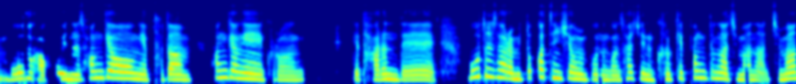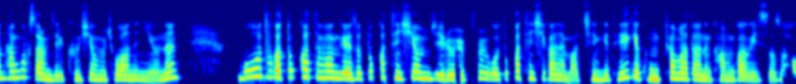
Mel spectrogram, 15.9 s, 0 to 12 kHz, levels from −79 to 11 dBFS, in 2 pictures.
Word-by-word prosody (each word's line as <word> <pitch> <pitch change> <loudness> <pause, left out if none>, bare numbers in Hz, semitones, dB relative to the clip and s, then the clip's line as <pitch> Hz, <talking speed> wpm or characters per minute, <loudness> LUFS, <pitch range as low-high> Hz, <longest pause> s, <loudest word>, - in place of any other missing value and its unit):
모두 225 +4 -1
갖고 210 +2 0
있는 205 -1 +2
성경의 255 -3 +3
부담 200 0 +1 0.2
환경에 255 -7 +2
그런 180 +1 -5 0.5
게 - - -3
다른데 195 -3 0 0.3
모든 320 +4 0
사람이 245 -7 +3
똑같은 280 -1 +1
시험을 230 -4 +1
보는 200 -2 -3
건 185 -1 -2
사실은 225 -3 -2
그렇게 215 +3 -4
평등하지만은 225 -8 -2
않지만 235 +9 0
한국 275 +2 -1
사람들이 195 -6 0
그 195 +1 -6
시험을 190 -1 -2
좋아하는 195 -1 -1
이유는 200 - -1 0.6
모두가 285 +2 +4
똑같은 285 -1 +1
환경에서 235 -3 +3
똑같은 270 0 -2
시험지를 225 -5 +2 0.2
풀고 230 -4 0
똑같은 250 +1 -1
시간에 220 -4 -1
마치는 180 +3 -4
게 190 - -2
되게 250 +6 +1
공평하다는 210 -2 +2
감각이 180 -1 -3
있어서 170 +2 -9
220 Hz, 405 characters per minute, -24 LUFS, 195-260 Hz, 0.6 s, 모두가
